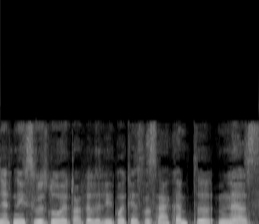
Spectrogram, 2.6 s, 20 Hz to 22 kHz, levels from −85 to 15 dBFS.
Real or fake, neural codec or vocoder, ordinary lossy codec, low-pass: fake; autoencoder, 22.05 kHz, a latent of 192 numbers a frame, VITS, trained on many speakers; AAC, 32 kbps; 9.9 kHz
